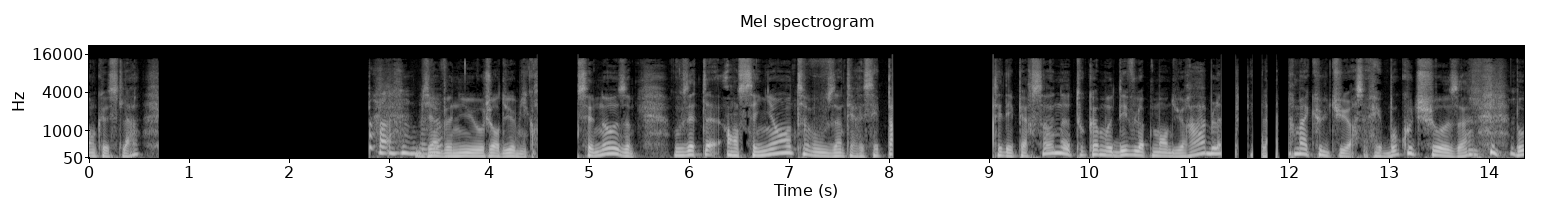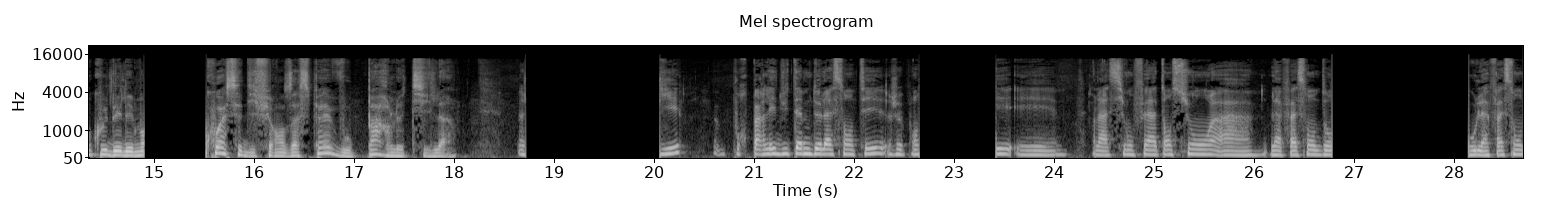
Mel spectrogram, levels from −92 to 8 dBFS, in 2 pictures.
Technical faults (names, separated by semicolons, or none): digital broadcast dropout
